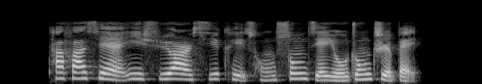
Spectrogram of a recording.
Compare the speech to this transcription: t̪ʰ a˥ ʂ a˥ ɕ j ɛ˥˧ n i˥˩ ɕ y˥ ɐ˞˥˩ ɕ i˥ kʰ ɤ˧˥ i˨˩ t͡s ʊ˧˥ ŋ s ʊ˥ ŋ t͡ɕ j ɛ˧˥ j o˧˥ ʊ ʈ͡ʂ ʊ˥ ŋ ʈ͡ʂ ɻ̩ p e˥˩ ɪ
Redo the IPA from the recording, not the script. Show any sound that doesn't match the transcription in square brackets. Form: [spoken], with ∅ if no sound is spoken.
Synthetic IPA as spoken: t̪ʰ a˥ [f] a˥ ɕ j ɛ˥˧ n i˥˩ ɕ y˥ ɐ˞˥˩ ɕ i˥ kʰ ɤ˧˥ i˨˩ [t͡sʰ] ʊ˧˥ ŋ s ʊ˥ ŋ t͡ɕ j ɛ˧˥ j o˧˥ ʊ ʈ͡ʂ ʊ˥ ŋ ʈ͡ʂ ɻ̩ p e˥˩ ɪ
